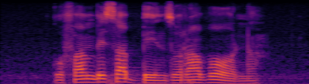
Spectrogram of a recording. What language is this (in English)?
Tsonga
